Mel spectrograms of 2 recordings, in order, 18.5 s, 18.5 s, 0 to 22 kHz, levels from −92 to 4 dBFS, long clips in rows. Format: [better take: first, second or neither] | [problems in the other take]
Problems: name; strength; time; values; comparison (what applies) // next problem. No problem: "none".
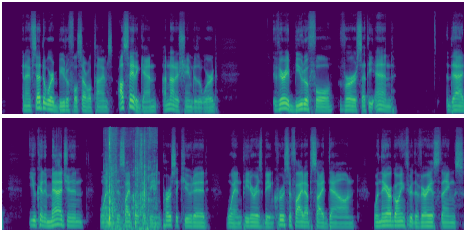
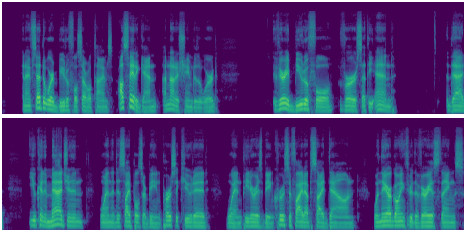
second | footsteps; loud; at 11 s; peak 4 dB above the speech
